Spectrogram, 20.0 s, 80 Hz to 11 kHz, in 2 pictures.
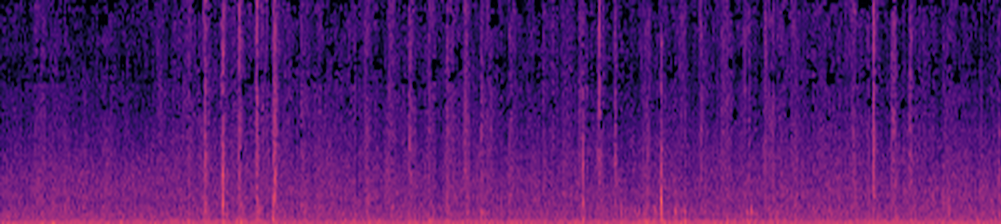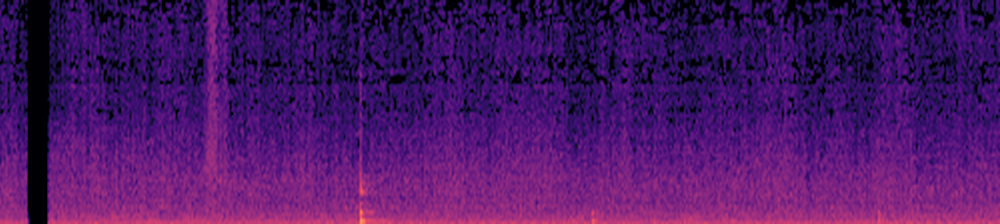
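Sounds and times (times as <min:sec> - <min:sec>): steady low hum: 0:00.0 - 0:20.0
wooden spoon stirring thick mixture: 0:02.2 - 0:10.0.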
